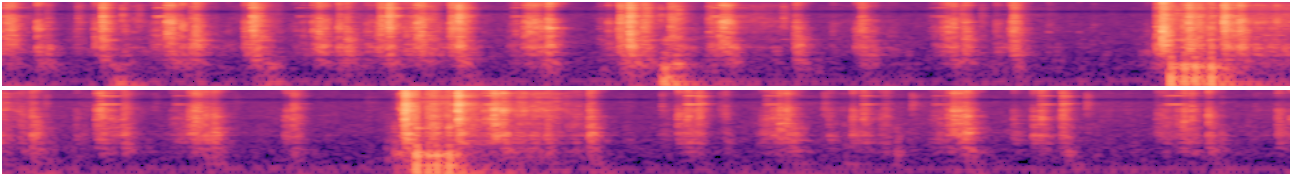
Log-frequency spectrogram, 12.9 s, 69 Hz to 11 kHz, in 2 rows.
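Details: 50cc mini moto quad left outside a year, new carburettor, air filter and pull start fitted: repeated pull-cord rattles and strong pulls with no firing at all; cranks but won't start, owner questions spark.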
